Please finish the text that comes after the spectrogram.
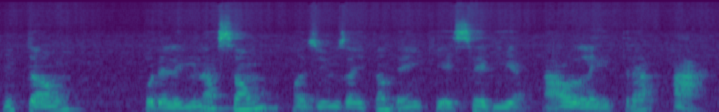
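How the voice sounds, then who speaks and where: Speaking a little slowly in a fairly high, creaky voice, a man walks through Portuguese exam questions as a teacher, checking in with "certo?" and stressing syllables by saying them louder. The recording is low quality, with slight background noise.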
